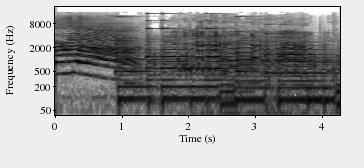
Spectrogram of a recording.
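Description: A held, wavering sung note from the cartoon's title jingle, ending about a second in, followed by cartoon background music with a repeating bass line.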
